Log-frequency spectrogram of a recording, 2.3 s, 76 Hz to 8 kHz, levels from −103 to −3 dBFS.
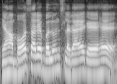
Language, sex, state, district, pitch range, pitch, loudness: Hindi, male, Arunachal Pradesh, Lower Dibang Valley, 135-170 Hz, 145 Hz, -14 LUFS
